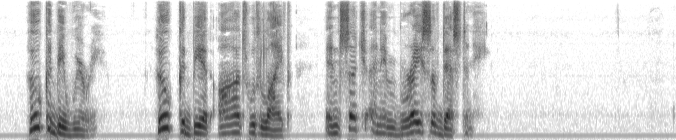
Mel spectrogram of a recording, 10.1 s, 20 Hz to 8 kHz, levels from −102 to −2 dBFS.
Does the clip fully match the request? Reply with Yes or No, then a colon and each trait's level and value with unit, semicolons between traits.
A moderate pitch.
Yes: medium, 165 Hz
